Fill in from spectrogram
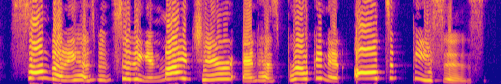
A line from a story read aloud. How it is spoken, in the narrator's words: the wee little bear cried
